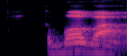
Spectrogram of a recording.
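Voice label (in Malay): "keboba", Malay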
